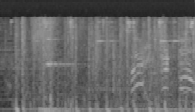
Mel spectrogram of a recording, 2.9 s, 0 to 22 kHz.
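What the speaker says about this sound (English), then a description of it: "Hey, that's my horse!" Horse hooves clip-clop on the ground in Red Dead Redemption 2, a rhythmic series of thuds with game voices and a brief whinny-like cry layered over them.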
